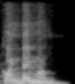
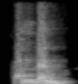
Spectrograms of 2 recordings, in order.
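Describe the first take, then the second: First: The final N sound is pronounced. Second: The final N sound is silent. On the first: The speaker calls it wrong. "not condemn" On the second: The speaker calls it right. "N is silent here"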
